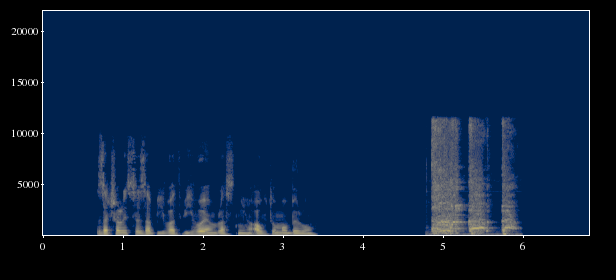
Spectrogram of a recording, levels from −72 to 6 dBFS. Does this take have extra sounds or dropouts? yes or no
yes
